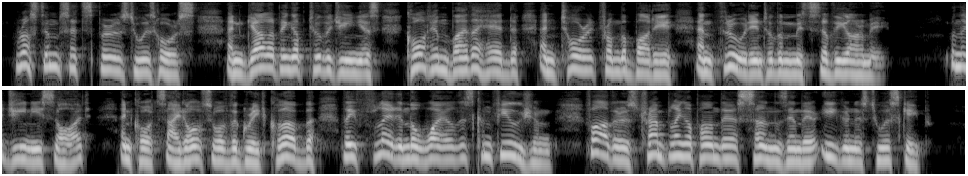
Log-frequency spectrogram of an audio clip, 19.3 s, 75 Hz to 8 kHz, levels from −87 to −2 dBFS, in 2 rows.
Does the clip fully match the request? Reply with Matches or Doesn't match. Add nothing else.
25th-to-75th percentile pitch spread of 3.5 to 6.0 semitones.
Matches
